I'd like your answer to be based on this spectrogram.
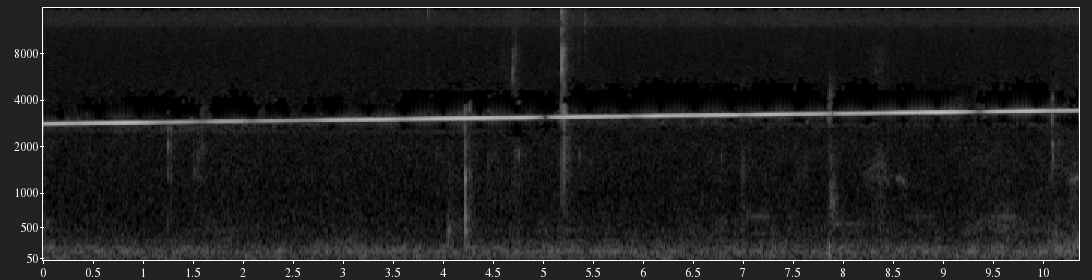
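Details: Dog hearing test: steady high-pitched pure tone rising slowly in pitch, played continuously, with a few clicks and faint room noise.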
